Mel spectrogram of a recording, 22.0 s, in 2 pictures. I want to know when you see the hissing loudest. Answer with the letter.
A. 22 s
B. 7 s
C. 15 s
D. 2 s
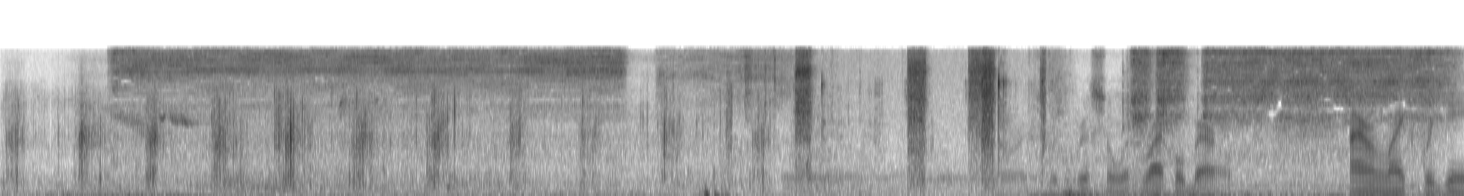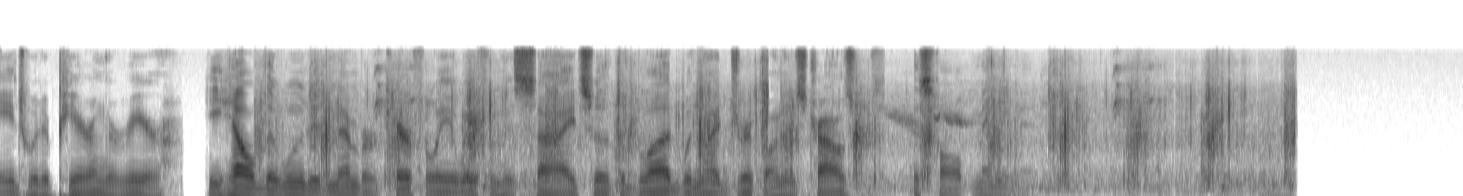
B.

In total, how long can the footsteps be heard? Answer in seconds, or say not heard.
14 s.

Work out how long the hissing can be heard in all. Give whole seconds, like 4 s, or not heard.
11 s.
